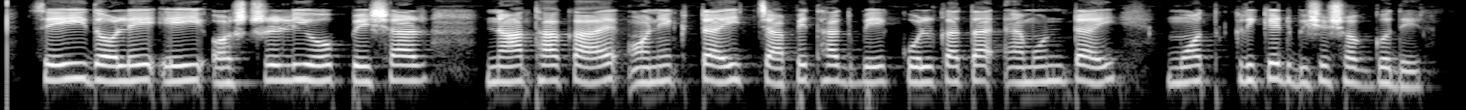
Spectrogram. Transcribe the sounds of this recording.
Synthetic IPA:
ʃejd̪ɔleʔejʔɔsʈɾeliopeʃaɾnat̪ʰakaeʔɔnekʈajt͡ɕapet̪ʰakbekolkat̪aʔɛmonʈajmɔt̪kɾikeʈbiʃeʃɔɡːod̪eɾ

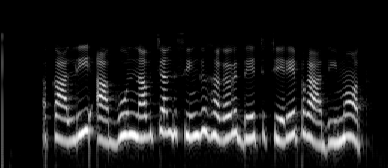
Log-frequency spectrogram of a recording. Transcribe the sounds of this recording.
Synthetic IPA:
əkaːliːʔaːɡuːnəʋt͡ʃənd̪sɪŋɡɦəɾəɾd̪et͡ʃt͡ʃeːɾeːpəɾaːd̪iːmɔːt̪

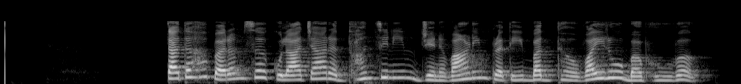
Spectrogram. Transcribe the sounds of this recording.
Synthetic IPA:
t̪ɐt̪ɐɦɐ̆pɐɾɐmsɐkulaːt͡ʃaːɾɐd̪ʱwɐnsiniːmd͡ʒenɐʋaːɳ̃iːmpɾɐt̪ibɐd̪ʱːɐʋɐjɾoːbɐbʱuːʋɐ

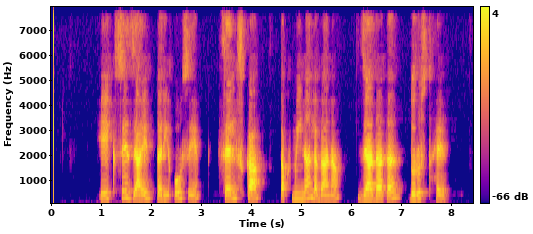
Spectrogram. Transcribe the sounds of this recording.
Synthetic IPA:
eːksezjaːɪd̪̚t̪ɐɾiːqõse | sɛːlska | t̪ɐxmiːnalɐɡaːna | zjaːd̪at̪ɐɾd̪ʊɾʊst̪hɛː

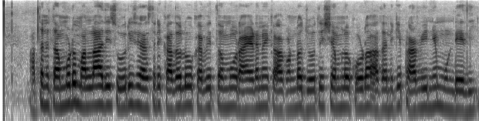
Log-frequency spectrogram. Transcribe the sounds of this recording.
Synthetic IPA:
ɐt̪ɐnit̪ɐmːuɽumɐlːaːd̪isuːɾjɐʃaːst̪ɾikɐd̪ɐluːkɐʋit̪ʋɐmːuɾaːjɐɽɐme̞ːkaːkuɳɖaːd͡ʒoːt̪iʃjɐmlo̞ːkuːɽaːɐt̪ɐnikipɾaːʋiːnjɐmuɳɖe̞ːd̪i

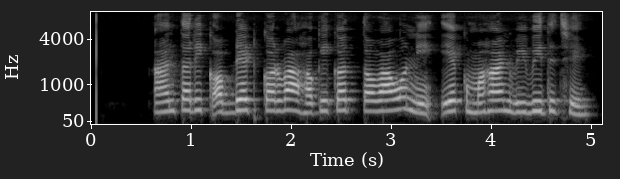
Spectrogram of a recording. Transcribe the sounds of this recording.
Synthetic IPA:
ãnt̪əɾikəp̚ɖeʈkəɾʋaɦəkikət̪ːəʋaoniekməɦanʋiʋid̪ʱt͡ʃʰe

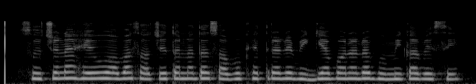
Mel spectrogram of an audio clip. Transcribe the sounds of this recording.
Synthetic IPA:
sut͡ʃɔnaɦewɔbasɔt͡ʃet̪ɔnɔt̪ɔsɔbʱukʰet̪ɾɔɾebiɡjapɔnɔɾɔbʱumikabesi

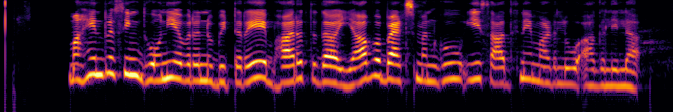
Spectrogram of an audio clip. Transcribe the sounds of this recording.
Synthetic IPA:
mɐɦeːnd̪ɾɐsiŋɡd̪ʱoːnijɐʋɐɾɐnːubiʈːɐɾe̞bʱaːɾɐt̪ɐd̪ɐjaːʋɐbaːʈsmɐnɡuːiːsaːd̪ʱɐne̞maːɽɐluʔaːɡɐlilːɐ

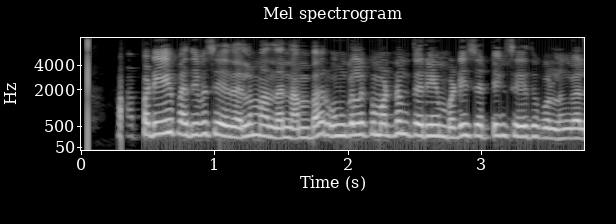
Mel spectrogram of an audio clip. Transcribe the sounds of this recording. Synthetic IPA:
ɐpːɐɽɪjeːpɐðɪʋɯsɛjðɐlɯmɐnd̪ɐnɐmbɐɾʊŋɡɐɭɯk̬ːɯmɐʈːɯmt̪ɛɾɪjɯmbɐɽisɛʈːɪŋsɛjðɯkːɔɭːɯŋɡɐɭ

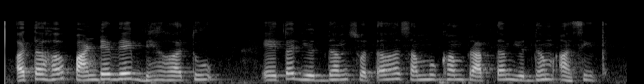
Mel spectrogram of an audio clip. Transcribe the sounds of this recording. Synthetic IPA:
ɐt̪ɐɦɐ̆paːɳɖeʋeːbʱjɐɦaːt̪u | eːt̪ɐt̪jud̪ʱːɐmsʋɐt̪ɐɦɐ̆sɐmːukʰɐmpɾaːp̚t̪ɐmjud̪ʱːɐmʔasiːt̪

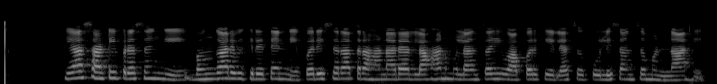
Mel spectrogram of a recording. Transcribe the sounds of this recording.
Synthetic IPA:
jasaʈiːpɾəsəŋɡiːbʱəŋɡaɾʋikɾet̪janːiːpəɾisəɾat̪ɾaɦɽ̃aɾjaləɦanmulant͡saɦiːʋapəɾkeljat͡səːpolisant͡səːm̤əɳːəaɦḛ

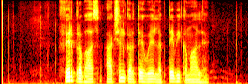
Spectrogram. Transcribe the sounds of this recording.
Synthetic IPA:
fɪɾpɾɐbʱaːsɛːkʃənkɐɾt̪eɦʊelɐɡt̪ebʱikɐmaːlɦɛ̃ː

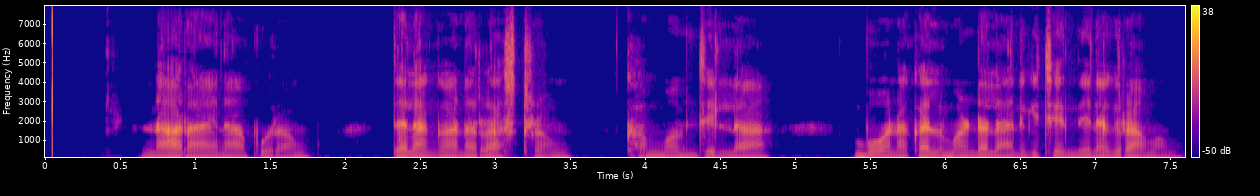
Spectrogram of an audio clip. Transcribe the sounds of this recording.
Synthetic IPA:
naːɾaːjɐnaːpuɾɐm | t̪ɛlɐŋɡaːɳɐɾaːʂʈɾɐm | kʰɐmːɐmd͡ʒilːaː | bɔːnɐkɐlmɐɳɖɐɭaːnikit͡ʃe̞nd̪inɐɡɾaːmɐm

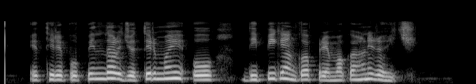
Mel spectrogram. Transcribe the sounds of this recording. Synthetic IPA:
et̪ʰiɾepupind̪ɔɾd͡ʒot̪iɾmɔjo | d̪ipiɡaŋkɔpɾemɔkaɦaɽ̃iɾɔɦit͡ʃʰi̥

